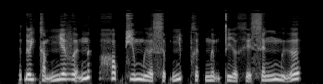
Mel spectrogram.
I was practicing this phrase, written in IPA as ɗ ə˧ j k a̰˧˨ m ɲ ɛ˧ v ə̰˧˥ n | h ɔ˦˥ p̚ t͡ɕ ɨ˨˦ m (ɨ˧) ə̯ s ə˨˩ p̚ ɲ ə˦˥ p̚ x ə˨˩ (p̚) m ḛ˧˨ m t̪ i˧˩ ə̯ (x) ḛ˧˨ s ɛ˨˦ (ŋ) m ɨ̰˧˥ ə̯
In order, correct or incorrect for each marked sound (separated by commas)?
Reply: incorrect, incorrect, correct, correct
